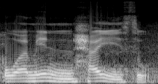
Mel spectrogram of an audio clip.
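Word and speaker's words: وَمِنْ حَيْثُ: Kemudian tsa hati-hati dalam pelafalannya jangan dibaca dengan su tapi wamin haitsu.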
